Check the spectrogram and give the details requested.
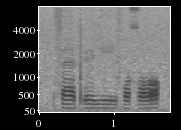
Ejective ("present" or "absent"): present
